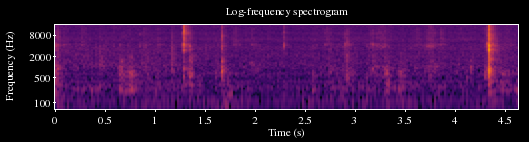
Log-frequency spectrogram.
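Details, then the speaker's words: Sewing machine during maintenance, bobbin case holder refitted and hand crank turned back and forth slowly: faint irregular light clicks as the bobbin case clicks home; correctly seated. "there hear it click i'm i i am going back and forth with my uh hand crank and then you hear it clicking"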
